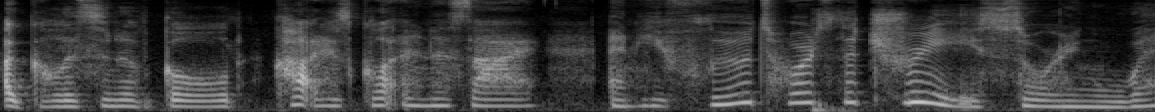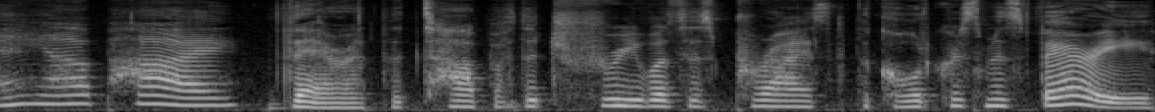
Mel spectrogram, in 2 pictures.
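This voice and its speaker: A woman's voice: mid-range voice, a bit bright. Woman storyteller with theatrical delivery. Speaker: author promoting and reading own book. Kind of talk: storybook read-aloud and promotional talk.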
